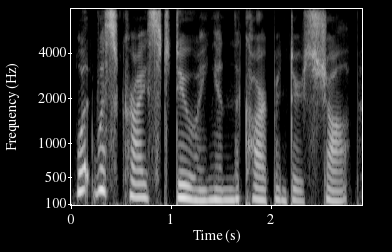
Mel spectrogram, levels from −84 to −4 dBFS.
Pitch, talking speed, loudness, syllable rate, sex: 185 Hz, 165 wpm, -23 LUFS, 3.6 syllables/s, female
